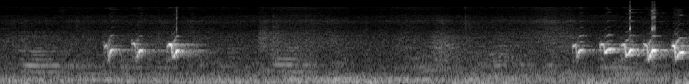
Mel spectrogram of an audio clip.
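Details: Sooty-headed bulbuls calling back and forth as a lure: two bursts of three or four short, bright, chirpy notes, one early and one at the end, separated by a quiet stretch over a low background rumble.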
